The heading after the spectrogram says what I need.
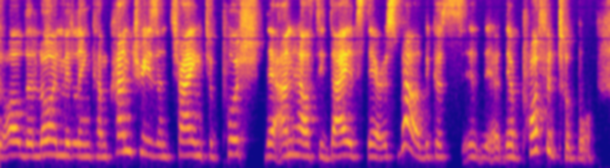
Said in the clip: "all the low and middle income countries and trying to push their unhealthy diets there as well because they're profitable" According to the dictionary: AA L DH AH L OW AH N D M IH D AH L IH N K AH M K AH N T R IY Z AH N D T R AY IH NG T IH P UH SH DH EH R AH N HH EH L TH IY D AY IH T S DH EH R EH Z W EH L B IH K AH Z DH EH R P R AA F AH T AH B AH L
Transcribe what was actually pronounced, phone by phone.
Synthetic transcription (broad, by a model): AA L DH AH L OW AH N M IH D L IH N K AH M K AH N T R IY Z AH N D T R AY IH NG T IH P UH SH DH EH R AH N HH EH L TH IY D AY IH T S DH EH R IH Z W EH L B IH K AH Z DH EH R P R AA F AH T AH B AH L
